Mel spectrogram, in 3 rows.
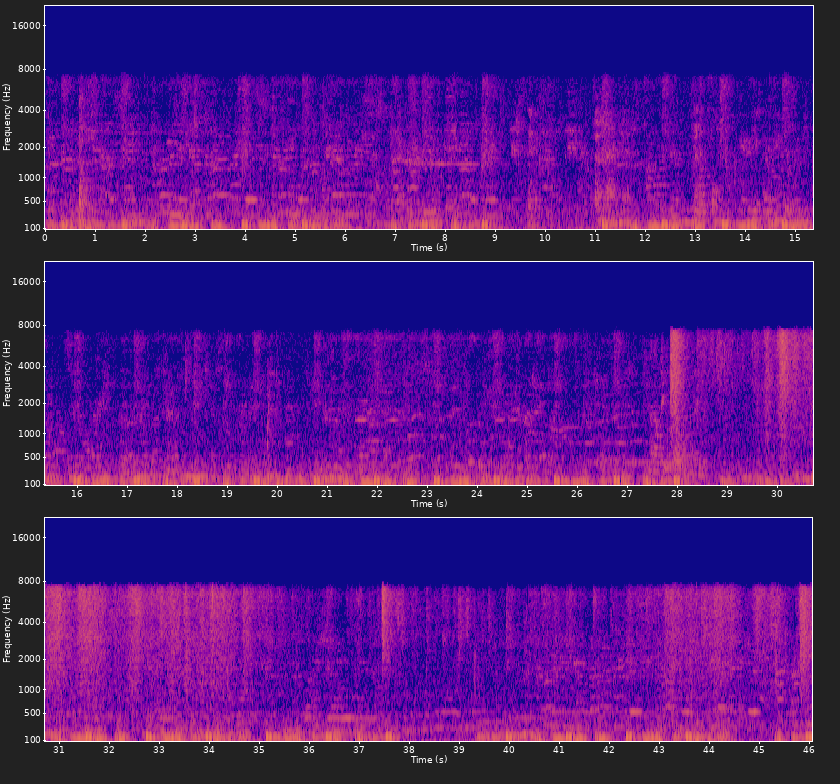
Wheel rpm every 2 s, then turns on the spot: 0, 0, 0, 0, 0, 0, 0, 0, 0, 0, 0, 0, 0, 0, 0, 0, 0, 0, 0, 0, 0, 0, 0.
none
